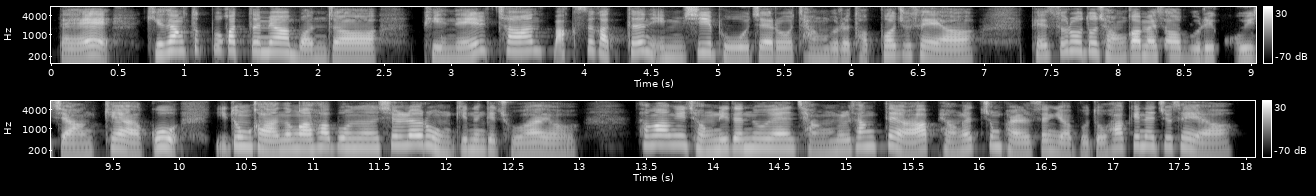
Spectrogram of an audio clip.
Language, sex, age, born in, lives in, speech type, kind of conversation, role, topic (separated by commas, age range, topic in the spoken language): Korean, female, 25-29, South Korea, South Korea, read, expert-assistant, expert, 작물 재배를 시작할 때 예상치 못한 문제에 대비하는 좋은 방법이 있을까요?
